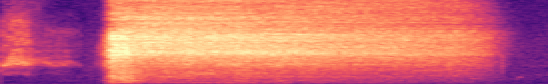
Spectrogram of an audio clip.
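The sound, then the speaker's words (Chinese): A deep breath drawn in during a guided children's meditation: one long, steady, breathy hiss lasting about two seconds, louder at its start and easing slightly toward the end, with no voices. “来，和你的师傅一起深深的吸一口气吧，”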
